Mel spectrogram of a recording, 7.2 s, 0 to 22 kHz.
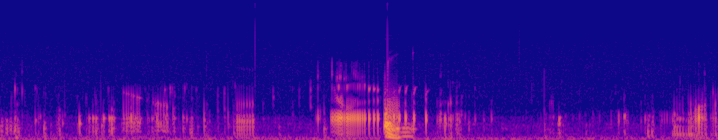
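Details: Stomach rumbling after eating basically nothing for 24 hours, then drinking lots of water and lying on the side: loud, resonant gurgling and rumbling in irregular bursts, borborygmi from an empty stomach.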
